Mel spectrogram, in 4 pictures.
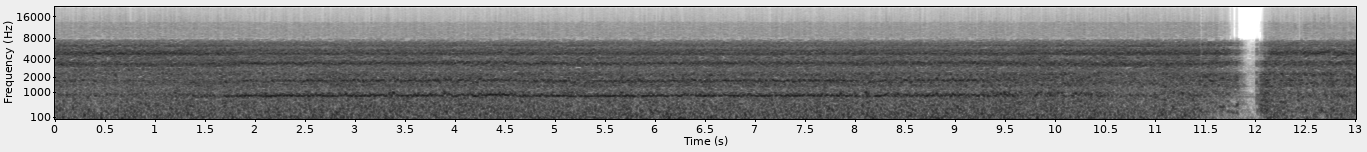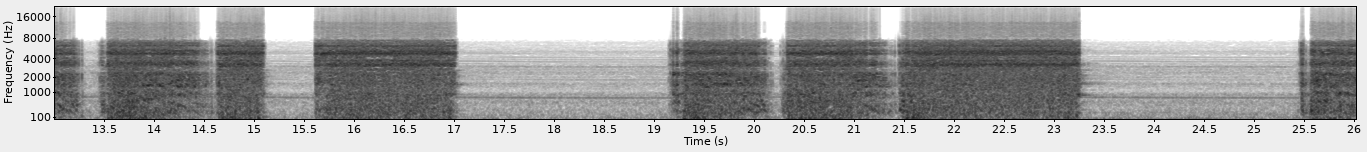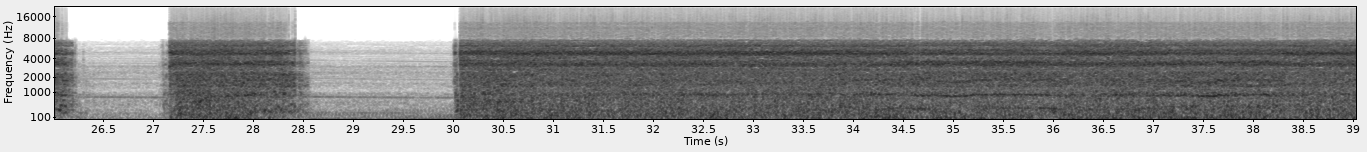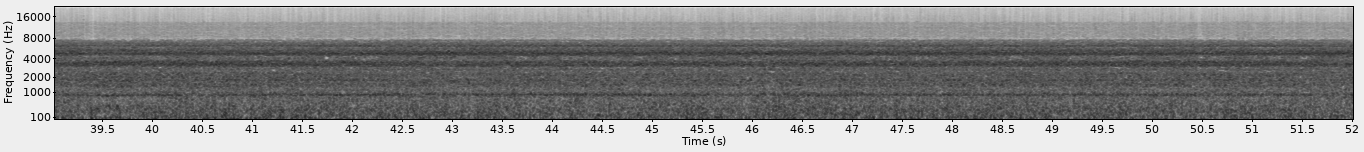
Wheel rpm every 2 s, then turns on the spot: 220, 210, 210, 210, 210, 180, 90, 50, 50, 30, 70, 70, 20, 70, 20, 160, 220, 230, 220, 220, 230, 230, 230, 230, 230, 230.
12-14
